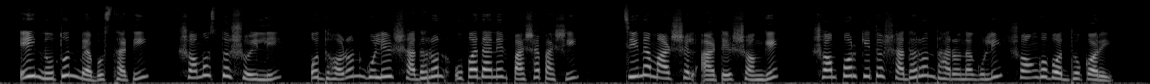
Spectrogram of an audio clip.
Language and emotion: Bengali, neutral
